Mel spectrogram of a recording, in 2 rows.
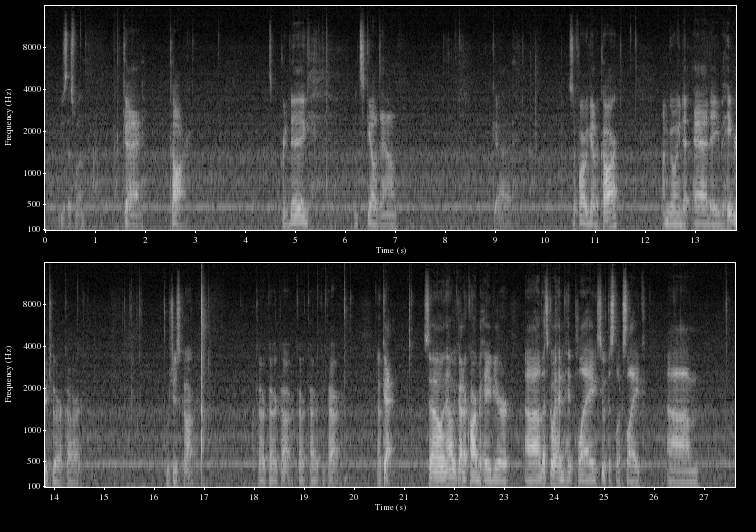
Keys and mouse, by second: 0.9 click, 4.9 click, 5.4 a, 5.6 Return, 7.2 shift+click, 8.3 click, 11.8 click, 12.8 click, 15.4-16.3 typing, 19.9 drag, 21.1 click, 22.3 click, 26.5 click.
